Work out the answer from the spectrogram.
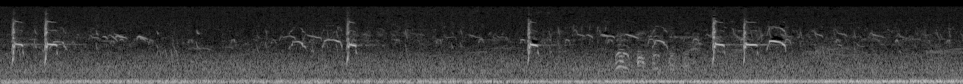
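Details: Common redshank chick at Dollart in early morning sun, 06:10, 14 July 2022. It gives thin, high, curving peeps in quick irregular runs, over a steady low rumble with a few sharp clicks.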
